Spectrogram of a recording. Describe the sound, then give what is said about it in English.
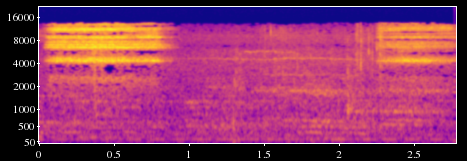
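Underwater breathing through a scuba regulator during a cage dive in a warm-water shark tank: two loud, hissing, bubbly breaths, one at the start and another near the end, over a steady muffled low rumble. “After my breathing settles, the guide opens the underwater cage doors wide open to improve the view.”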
